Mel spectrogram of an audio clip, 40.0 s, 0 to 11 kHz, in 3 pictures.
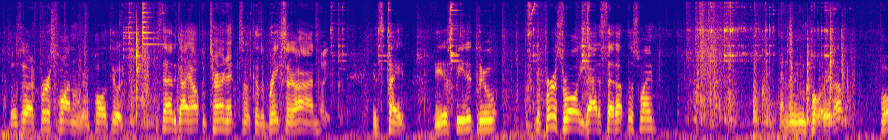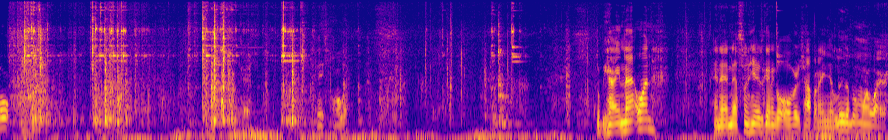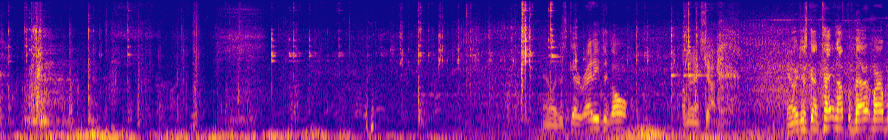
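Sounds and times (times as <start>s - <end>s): barbed wire dispenser rattling: 0.6s - 9.6s, 10.2s - 18.8s, 19.9s - 21.4s, 30.6s - 37.8s
low rumble: 33.4s - 39.9s.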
